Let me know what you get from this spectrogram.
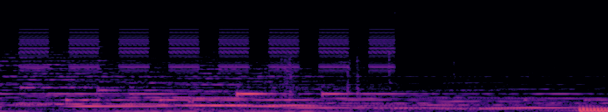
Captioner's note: alarm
